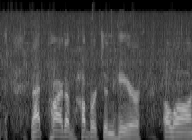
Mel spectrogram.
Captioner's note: water burbling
